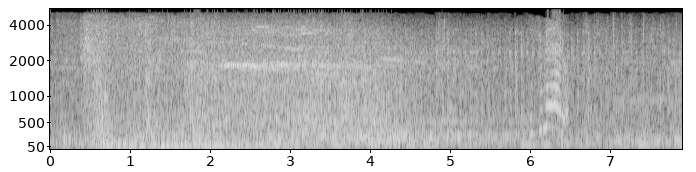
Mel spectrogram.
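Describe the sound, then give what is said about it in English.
A drilling rig runs with a loud, steady mechanical roar and low engine drone that never lets up as something pulls the drill down, while a brief voice cuts through the noise near the end. “Something's pulling the drill down!”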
